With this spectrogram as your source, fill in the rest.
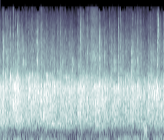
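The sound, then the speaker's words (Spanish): Applause from a standing church audience welcoming a visiting pastor, a dense, even wash of many hands clapping that holds steady at full volume for the whole moment. “Por favor, si podemos recibirlo con un aplauso.”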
